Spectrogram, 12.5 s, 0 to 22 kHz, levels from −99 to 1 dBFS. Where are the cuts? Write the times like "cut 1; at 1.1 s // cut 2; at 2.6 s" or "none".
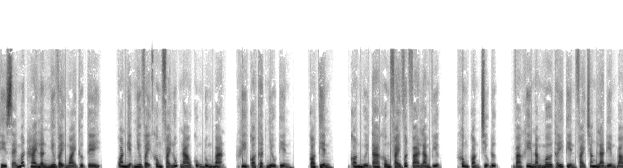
cut 1; at 4.6 s // cut 2; at 10.2 s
